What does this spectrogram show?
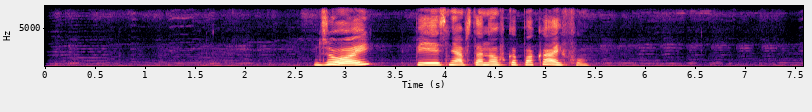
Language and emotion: Russian, positive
